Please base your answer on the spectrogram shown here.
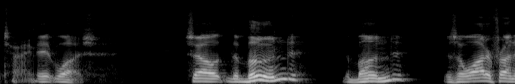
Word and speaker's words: Bund: ever been in and that is called the Bund not the boond like you pronounce it in German the boond you know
